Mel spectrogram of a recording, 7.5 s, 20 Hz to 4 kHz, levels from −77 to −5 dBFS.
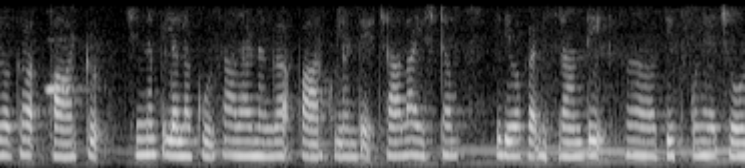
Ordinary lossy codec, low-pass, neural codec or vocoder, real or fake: none; 3.6 kHz; none; real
